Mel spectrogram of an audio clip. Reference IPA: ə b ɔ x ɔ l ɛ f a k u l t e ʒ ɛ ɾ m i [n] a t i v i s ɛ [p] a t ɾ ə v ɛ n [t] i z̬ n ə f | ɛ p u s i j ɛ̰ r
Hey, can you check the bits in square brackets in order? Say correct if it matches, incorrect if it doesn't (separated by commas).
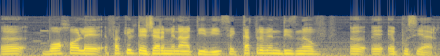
correct, incorrect, incorrect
